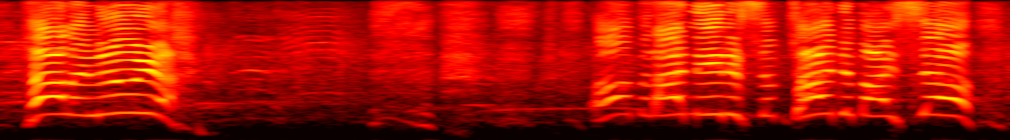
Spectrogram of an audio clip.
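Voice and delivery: loud, high preacher's cry; preaching at full force. Acted. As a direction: lift the church with a ringing shout. Preaching climax.

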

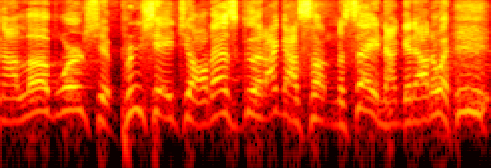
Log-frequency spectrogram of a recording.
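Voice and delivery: loud, eager shout to get the mic; a caged lion pushing to speak; impatient shout. Retold or imitated. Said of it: "I'm saying".

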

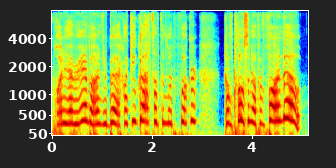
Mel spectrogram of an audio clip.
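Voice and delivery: high, fast squeaky threat; imagined stranger threatening, squeaky mockery. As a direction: parody a bluffing hillbilly. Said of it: "could you imagine someone's like".

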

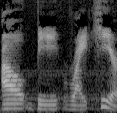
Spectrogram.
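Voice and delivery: very slow, creaky alien whisper-voice; a slow alien E T line. Retold or imitated. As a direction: croak it tenderly like E T. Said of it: "E T says the immortal lines".

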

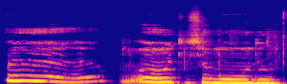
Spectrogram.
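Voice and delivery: sleepy dog waking, stretching and yawning. Acted. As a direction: yawn the words out while stretching. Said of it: "en s'étirant et en bâillant".

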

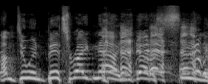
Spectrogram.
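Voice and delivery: mock-frantic, laughing high voice; frantic showing-off. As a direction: play someone desperate to be watched mid-pratfall. Acts her frantic phone-cord bit.

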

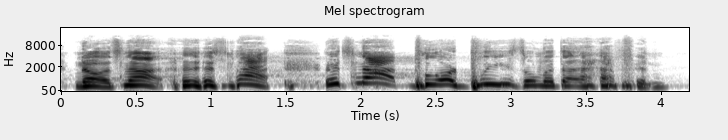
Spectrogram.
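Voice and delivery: laughing denial. Real, not acted. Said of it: "laughing denial".

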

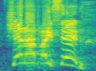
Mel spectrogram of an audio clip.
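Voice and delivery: high shouted yell. Acted. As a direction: yell it into the dark. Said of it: "Sid yelled into the void".

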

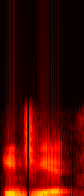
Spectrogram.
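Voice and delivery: playful Irish-style accent; put-on Irish-style accent. Shown as a demonstration. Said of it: "favorite fucking thing to say in an accent".

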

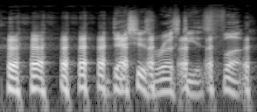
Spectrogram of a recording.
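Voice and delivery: ordinary talk, nothing marked

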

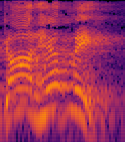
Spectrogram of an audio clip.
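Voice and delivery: high, slow, pleading cry for help; desperate prayer. Retold or imitated. Man hanging from a cliff pleads to God, high and slow. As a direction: beg God slowly from a cliff edge. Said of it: "And he's praying".

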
